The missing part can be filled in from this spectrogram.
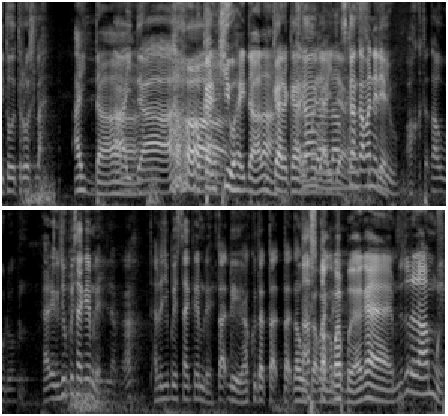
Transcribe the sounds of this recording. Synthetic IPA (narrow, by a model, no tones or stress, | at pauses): it̪ot̪əɾoslah | ʔaidaaidabukankjuɦaidalahkaakaadaaiaasəkaɾakaʔmanədəuaku̥t̪aʔt̪aud̪o | d͡ʒumpəs̬taɡɾɛmde | adad͡ʒumpəst̪aɡɾɛmdɛht̪aʔdəakut̪aʔt̪aʔt̪aʔt̪auaskamɔk̚babəkandet̪udalamə̃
